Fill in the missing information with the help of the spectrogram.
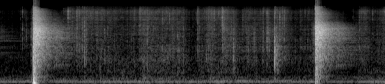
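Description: Fingertips and nails crush a clear plastic bubble wrap sheet with large air bubbles held in both hands. Two sharp, bright pops stand out with quieter plastic crinkles and faint taps between them, each pop fading within a fraction of a second.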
